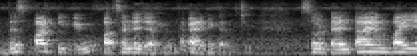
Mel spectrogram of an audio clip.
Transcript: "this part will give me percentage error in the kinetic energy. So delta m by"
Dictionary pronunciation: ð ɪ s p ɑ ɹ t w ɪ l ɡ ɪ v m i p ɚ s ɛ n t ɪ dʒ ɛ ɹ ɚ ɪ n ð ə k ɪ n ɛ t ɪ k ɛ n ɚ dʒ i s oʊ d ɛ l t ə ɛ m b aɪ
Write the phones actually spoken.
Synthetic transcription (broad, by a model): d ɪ s p ɑ ɹ t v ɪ l ɡ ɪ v m i p ɚ s ɛ n t ɪ dʒ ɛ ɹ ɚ ɪ n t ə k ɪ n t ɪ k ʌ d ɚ tʃ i s oʊ d ɛ l t ə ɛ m b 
